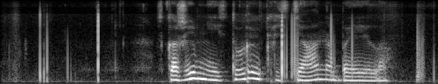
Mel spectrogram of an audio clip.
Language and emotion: Russian, neutral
